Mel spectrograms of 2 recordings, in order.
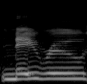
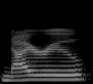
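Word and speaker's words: Nayru: Like, the goddesses of Zelda, people say, Din, obviously, most people say one way, but, like, there's Nehru, some people say not, like, Nairu.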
